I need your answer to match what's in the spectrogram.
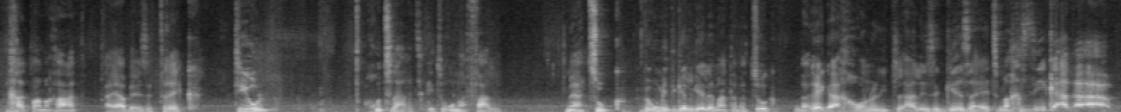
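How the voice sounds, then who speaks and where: A man's voice: medium pitch, slight background noise. A man, a rabbi with an Israeli accent, giving a sermon full of parables and acting out the dialogue in his stories. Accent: Israeli Hebrew. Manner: animated storyteller acting out dialogue.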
